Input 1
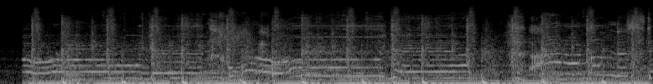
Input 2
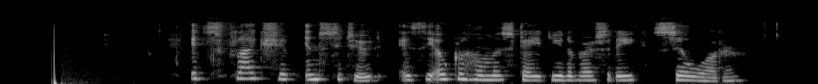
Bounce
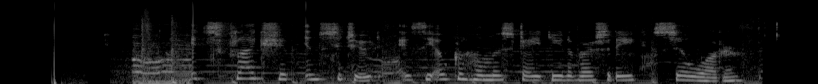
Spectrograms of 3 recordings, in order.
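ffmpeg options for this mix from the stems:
-filter_complex "[0:a]highpass=45,adelay=1100,volume=-1dB,afade=t=out:st=6.02:d=0.56:silence=0.446684[a];[1:a]agate=range=-22dB:threshold=-59dB:ratio=16:detection=peak,acompressor=threshold=-28dB:ratio=6,aeval=exprs='(mod(7.08*val(0)+1,2)-1)/7.08':c=same,volume=-1dB,asplit=2[b][c];[c]apad=whole_len=336546[d];[a][d]sidechaincompress=threshold=-55dB:ratio=4:attack=10:release=428[e];[e][b]amix=inputs=2:normalize=0,alimiter=level_in=3dB:limit=-24dB:level=0:latency=1:release=378,volume=-3dB"

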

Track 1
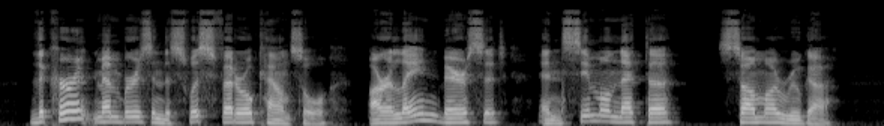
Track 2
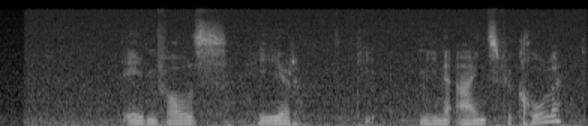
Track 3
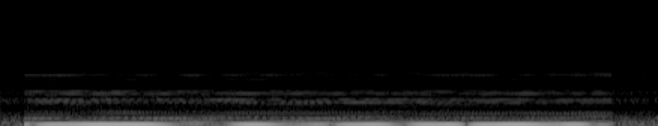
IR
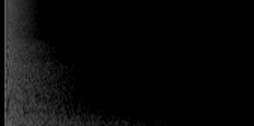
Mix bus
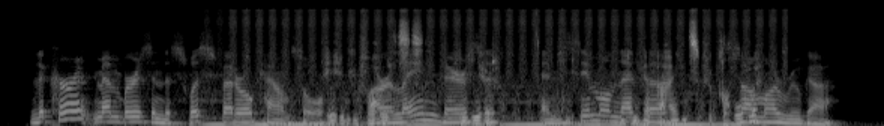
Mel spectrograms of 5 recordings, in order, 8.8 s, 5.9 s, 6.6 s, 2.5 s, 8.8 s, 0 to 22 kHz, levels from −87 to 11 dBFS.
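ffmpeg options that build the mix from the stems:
-filter_complex "[0:a]lowpass=1.2k,bandreject=f=50:t=h:w=6,bandreject=f=100:t=h:w=6,bandreject=f=150:t=h:w=6,asubboost=boost=6.5:cutoff=130,volume=-10.5dB[a];[1:a]acrossover=split=1300[b][c];[b]aeval=exprs='val(0)*(1-1/2+1/2*cos(2*PI*7.6*n/s))':c=same[d];[c]aeval=exprs='val(0)*(1-1/2-1/2*cos(2*PI*7.6*n/s))':c=same[e];[d][e]amix=inputs=2:normalize=0,adelay=2000,volume=-5dB[f];[2:a]bass=f=250:g=-6,treble=f=4k:g=7,adelay=1650,volume=0.5dB[g];[a][g]amix=inputs=2:normalize=0,tiltshelf=f=970:g=-4,alimiter=level_in=4.5dB:limit=-24dB:level=0:latency=1:release=119,volume=-4.5dB,volume=0dB[h];[f][h]amix=inputs=2:normalize=0,aexciter=amount=1.7:drive=5.5:freq=9.7k"

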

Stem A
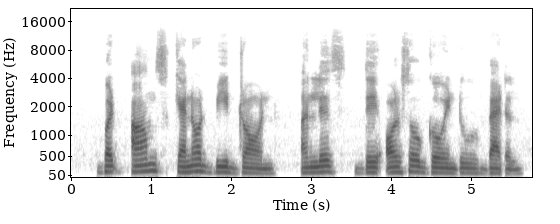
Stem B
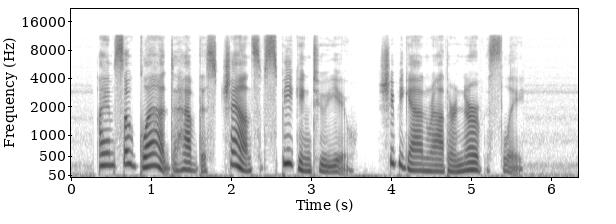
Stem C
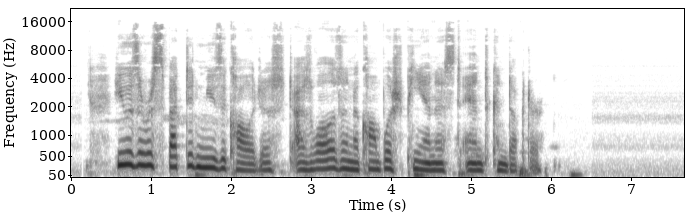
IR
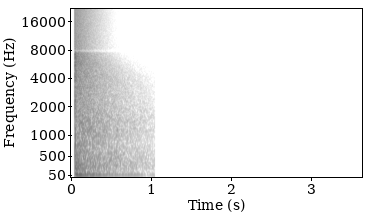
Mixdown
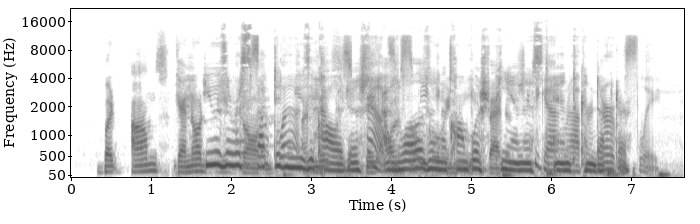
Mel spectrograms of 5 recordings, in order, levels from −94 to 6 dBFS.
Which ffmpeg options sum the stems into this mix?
-filter_complex "[0:a]volume=-7.5dB[a];[1:a]adelay=1700,volume=-10.5dB[b];[2:a]equalizer=f=5k:w=7.6:g=-5.5,adelay=1100,volume=-4.5dB[c];[a][b][c]amix=inputs=3:normalize=0,alimiter=limit=-24dB:level=0:latency=1:release=49"

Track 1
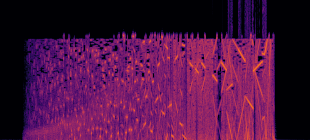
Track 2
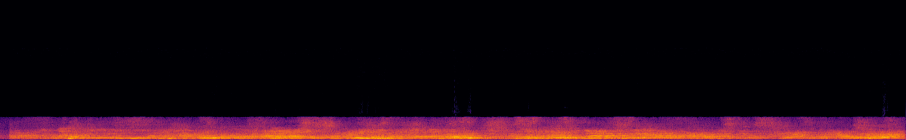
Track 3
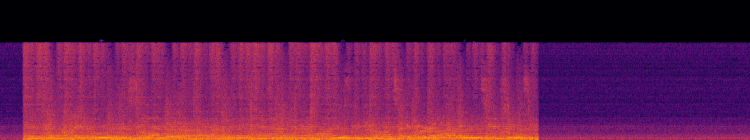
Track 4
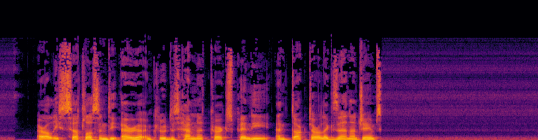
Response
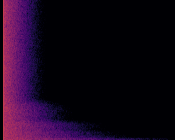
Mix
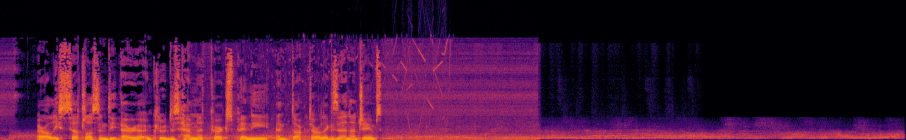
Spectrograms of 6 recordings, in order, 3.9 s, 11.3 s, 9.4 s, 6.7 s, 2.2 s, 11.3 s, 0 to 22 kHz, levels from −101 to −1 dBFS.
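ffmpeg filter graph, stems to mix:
-filter_complex "[0:a]asoftclip=type=tanh:threshold=-24dB,adelay=2250,volume=-12dB[a];[1:a]highpass=f=260:p=1,highshelf=f=2.1k:g=-10.5,alimiter=limit=-22.5dB:level=0:latency=1:release=111,volume=-9dB[b];[2:a]adelay=2050,volume=-17dB[c];[3:a]highshelf=f=2.8k:g=8.5,volume=2.5dB,asplit=2[d][e];[e]apad=whole_len=504171[f];[c][f]sidechaingate=range=-18dB:threshold=-45dB:ratio=16:detection=peak[g];[a][b][g][d]amix=inputs=4:normalize=0,alimiter=limit=-13.5dB:level=0:latency=1:release=77"

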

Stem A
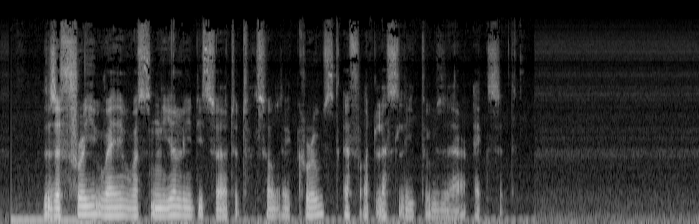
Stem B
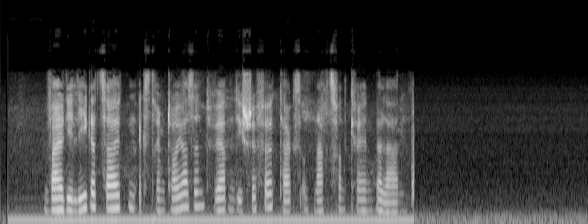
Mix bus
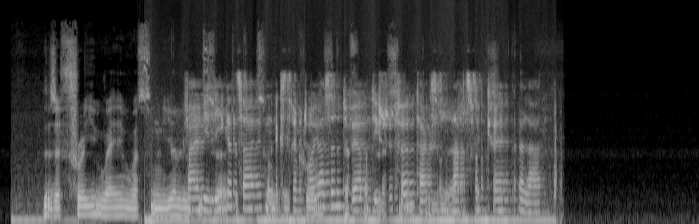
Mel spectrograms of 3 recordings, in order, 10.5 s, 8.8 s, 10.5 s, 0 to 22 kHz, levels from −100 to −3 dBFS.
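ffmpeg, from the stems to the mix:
-filter_complex "[0:a]highpass=f=170:p=1,highshelf=f=6.5k:g=-9.5,acontrast=34,volume=1.5dB,asplit=2[a][b];[1:a]acompressor=threshold=-21dB:ratio=6,acrusher=bits=8:mix=0:aa=0.000001,adelay=2050,volume=2dB,asplit=2[c][d];[d]volume=-9.5dB[e];[b]apad=whole_len=479773[f];[c][f]sidechaingate=range=-33dB:threshold=-50dB:ratio=16:detection=peak[g];[e]aecho=0:1:83|166|249:1|0.16|0.0256[h];[a][g][h]amix=inputs=3:normalize=0,agate=range=-22dB:threshold=-47dB:ratio=16:detection=peak,acompressor=threshold=-30dB:ratio=6"

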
